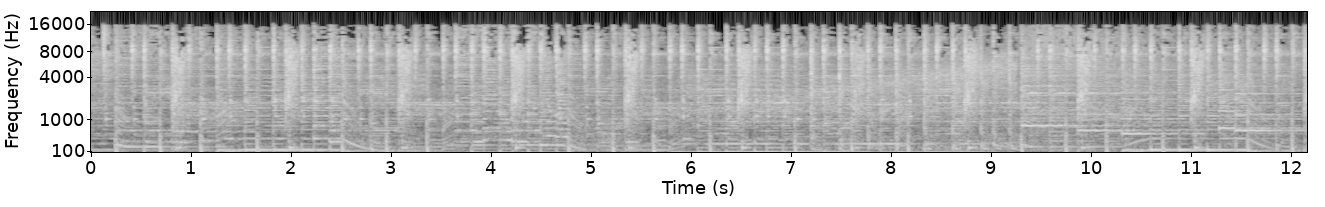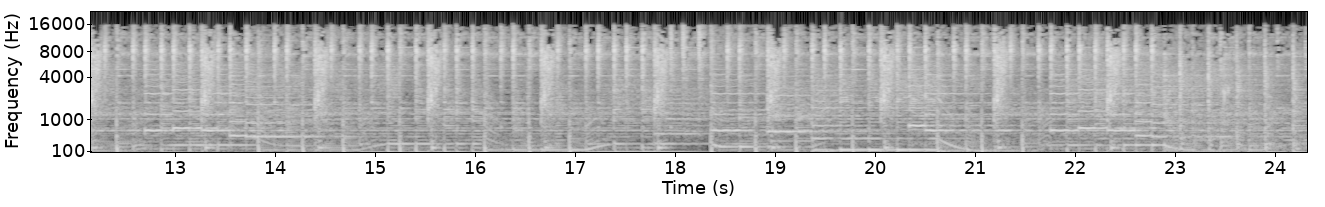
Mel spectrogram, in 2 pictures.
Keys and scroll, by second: 1.0 b, 9.1 ], 9.2 ], 9.9-10.9 ], 11.2 ], 14.9 ctrl+alt+z, 15.2 ctrl+alt+z, 16.4 ctrl+alt+z.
